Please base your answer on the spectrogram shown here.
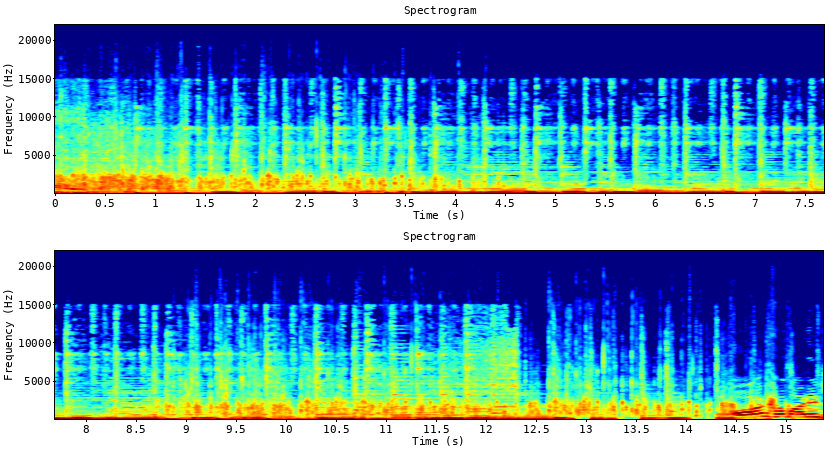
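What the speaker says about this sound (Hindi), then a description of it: "आप सब की तालियों में सीमी राहील जी।" Studio audience clapping on a Pakistani talk show, a continuous wash of applause mixed under background music, with a host's voice speaking over it.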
